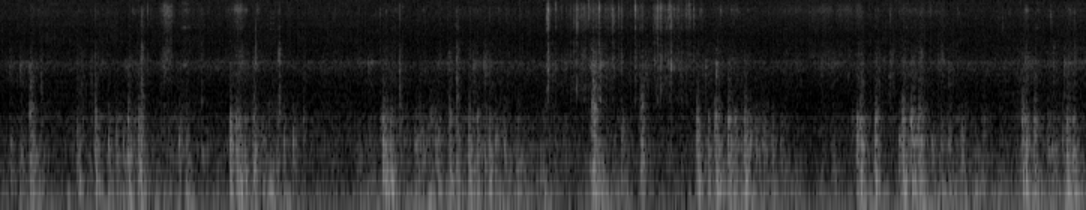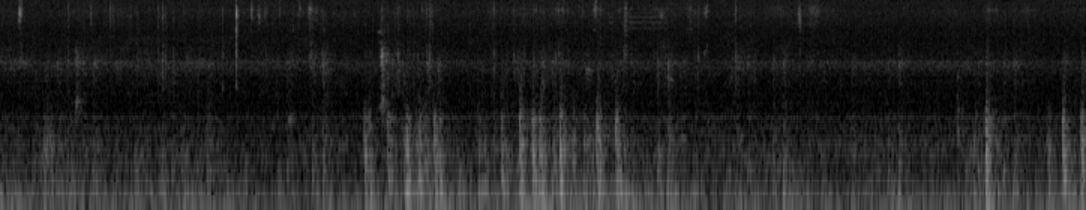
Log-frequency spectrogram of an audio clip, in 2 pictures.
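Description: Running noise of a moving passenger train heard from inside the carriage: a continuous low rumble with frequent irregular knocks and rattles.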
